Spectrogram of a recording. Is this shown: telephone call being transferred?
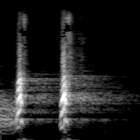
no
